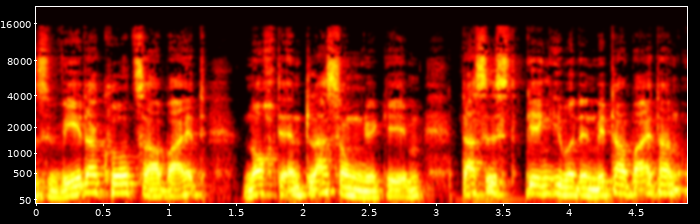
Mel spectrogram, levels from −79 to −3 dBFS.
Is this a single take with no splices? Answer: no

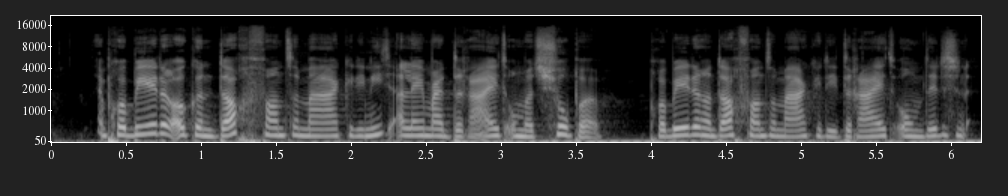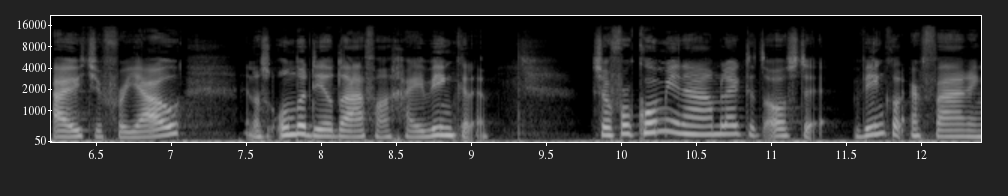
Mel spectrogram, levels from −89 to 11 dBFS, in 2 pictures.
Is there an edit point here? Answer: no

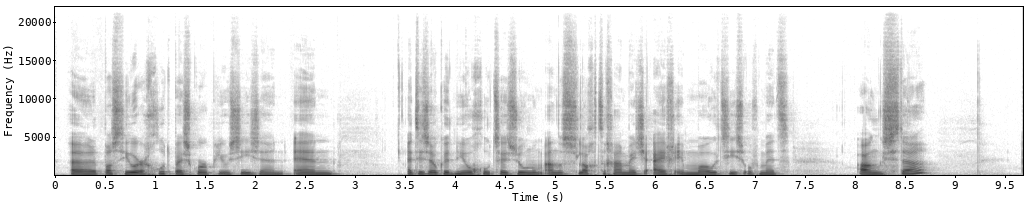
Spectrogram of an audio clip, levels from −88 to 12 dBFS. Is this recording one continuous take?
yes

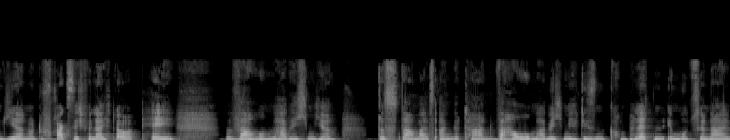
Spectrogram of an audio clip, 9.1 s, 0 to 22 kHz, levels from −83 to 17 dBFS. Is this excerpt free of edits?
yes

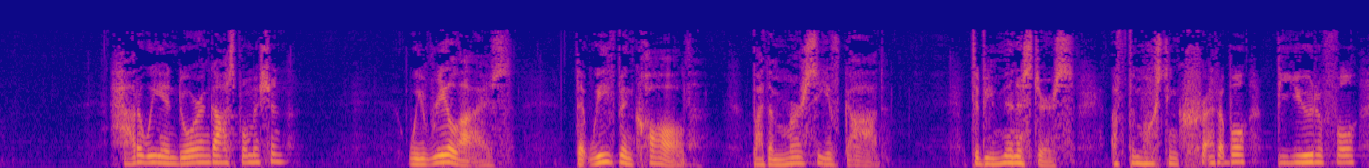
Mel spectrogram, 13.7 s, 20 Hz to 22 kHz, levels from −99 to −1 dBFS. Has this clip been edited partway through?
no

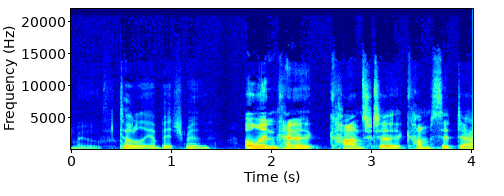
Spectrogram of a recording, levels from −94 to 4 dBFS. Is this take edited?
yes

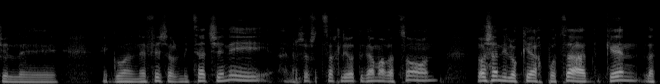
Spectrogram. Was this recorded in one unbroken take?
yes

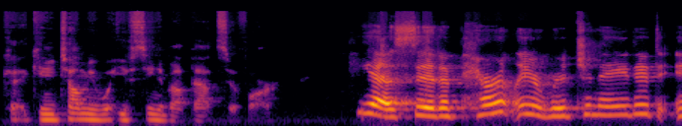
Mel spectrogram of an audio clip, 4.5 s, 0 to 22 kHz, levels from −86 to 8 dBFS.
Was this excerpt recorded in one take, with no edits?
yes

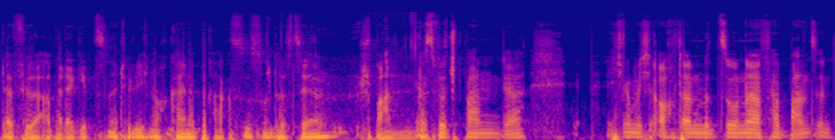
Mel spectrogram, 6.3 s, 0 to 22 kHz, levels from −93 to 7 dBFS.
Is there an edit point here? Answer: yes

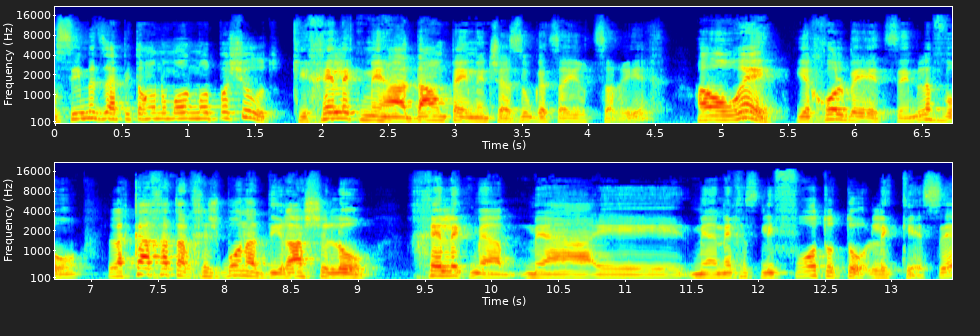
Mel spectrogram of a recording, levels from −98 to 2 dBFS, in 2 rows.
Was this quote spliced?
yes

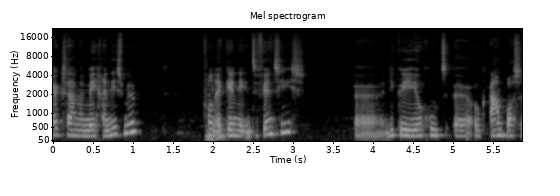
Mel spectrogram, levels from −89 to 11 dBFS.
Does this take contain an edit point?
no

